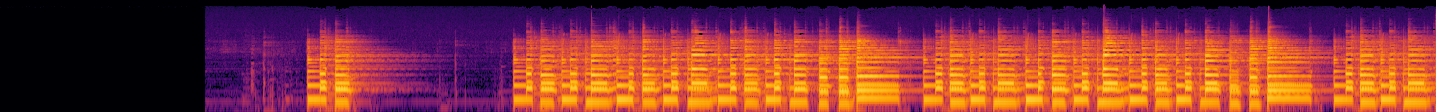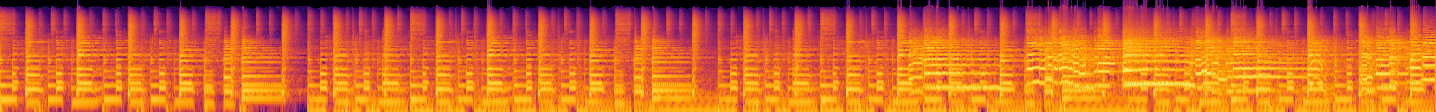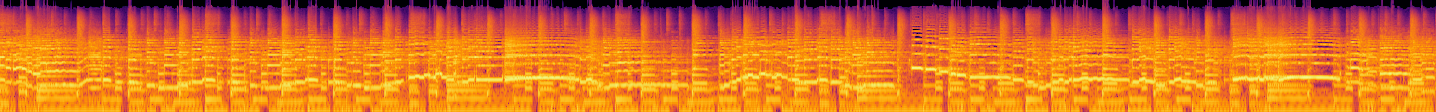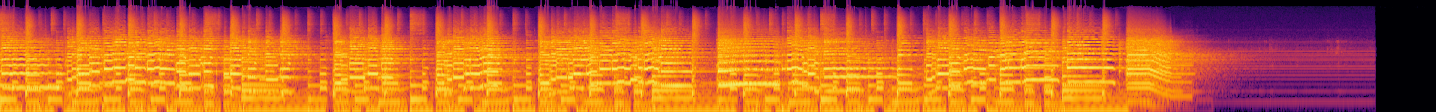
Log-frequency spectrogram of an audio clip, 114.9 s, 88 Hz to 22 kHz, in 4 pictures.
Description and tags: Electric-guitar improvisation on AbletonLive
THis is simple improvisation on my electric-guitar with AbletonLive, where I using sevethy-chords with syncope rythm and melodic solo part.
Key - Em.
Tempo - 117 bpm.
Abletonlive, beautiful, drums, improvisaition, loop, melodical, melodies, riff, song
